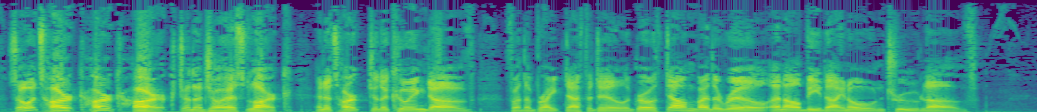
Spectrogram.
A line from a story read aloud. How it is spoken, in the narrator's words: the holy friar, keeping on with the song, he joined in the chorus, and together they sang, or as one might say, bellowed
